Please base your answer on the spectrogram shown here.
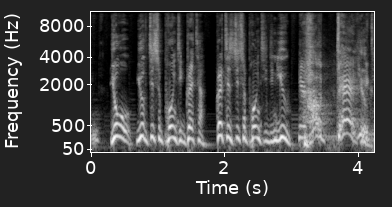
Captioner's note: mocking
